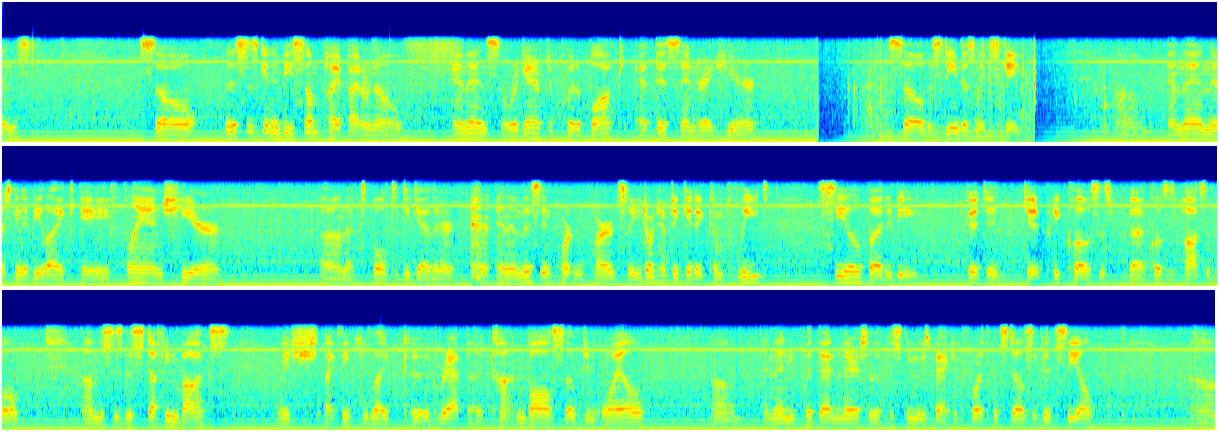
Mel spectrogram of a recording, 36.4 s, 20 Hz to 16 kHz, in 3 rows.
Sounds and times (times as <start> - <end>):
Speech: 0.0 - 0.4, 1.4 - 7.6, 8.8 - 10.4, 11.0 - 14.4, 15.3 - 30.8, 31.4 - 35.3, 36.2 - 36.4.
